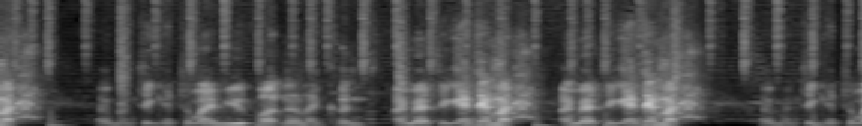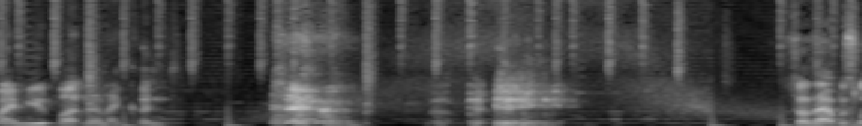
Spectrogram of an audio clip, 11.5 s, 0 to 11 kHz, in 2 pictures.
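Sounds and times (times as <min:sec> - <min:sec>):
man clearing his throat harshly: 0:00.0 - 0:00.4, 0:03.2 - 0:04.8, 0:07.5 - 0:09.6
speech: 0:00.0 - 0:09.6, 0:11.0 - 0:11.4.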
